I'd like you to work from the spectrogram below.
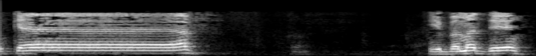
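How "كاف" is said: كاف chanted with its alef held long; drawn-out madd. Shown as a demonstration. Teacher chanting كاف for the lesson, long and drawn out. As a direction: sing كاف slowly in recitation style. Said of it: "مد لازم حرف إيه".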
